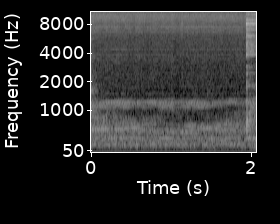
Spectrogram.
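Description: Fingertips tap lightly on a touchscreen.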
